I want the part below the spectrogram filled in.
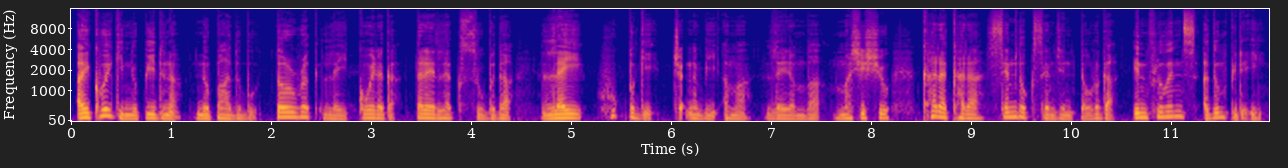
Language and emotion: Manipuri, neutral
